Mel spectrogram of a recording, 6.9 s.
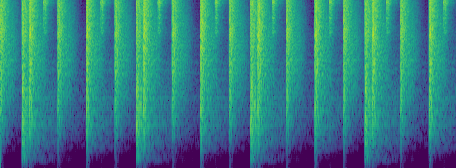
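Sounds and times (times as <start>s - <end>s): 
drum top loop at 140 BPM: 0.0s - 6.8s.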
